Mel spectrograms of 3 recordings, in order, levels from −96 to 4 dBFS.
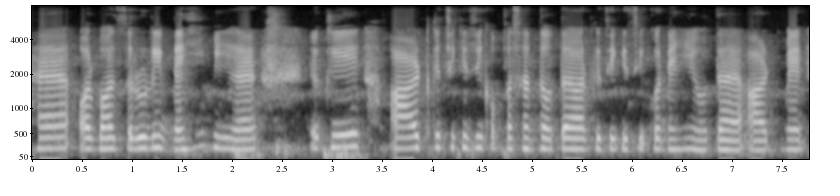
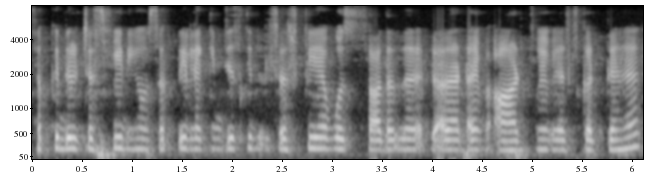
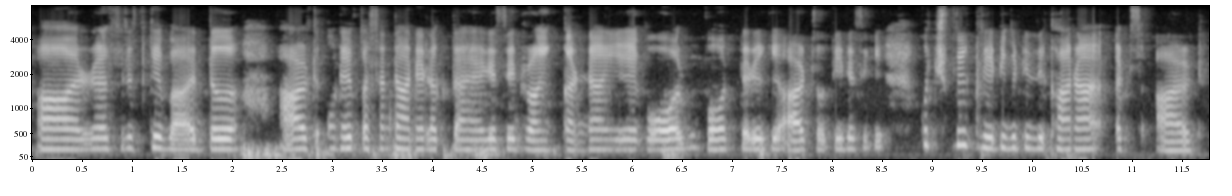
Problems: constant background noise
